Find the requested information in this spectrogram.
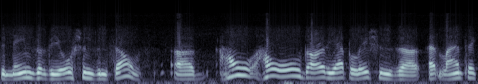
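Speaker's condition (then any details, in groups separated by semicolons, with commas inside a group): No condition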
